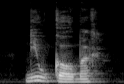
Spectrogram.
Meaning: newcomer
- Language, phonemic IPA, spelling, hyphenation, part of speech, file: Dutch, /ˈniu̯koːmər/, nieuwkomer, nieuw‧ko‧mer, noun, Nl-nieuwkomer.ogg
